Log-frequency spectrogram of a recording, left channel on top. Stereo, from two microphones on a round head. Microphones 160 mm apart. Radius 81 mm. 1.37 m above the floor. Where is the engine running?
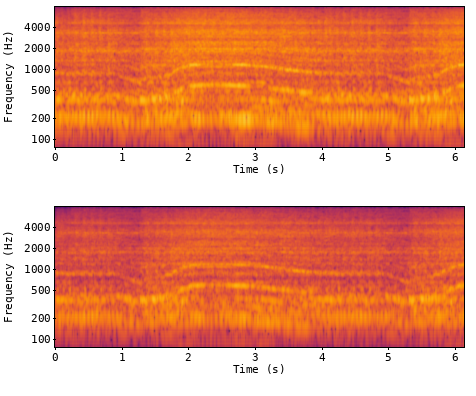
50° left (ahead or behind), 0.9 m.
